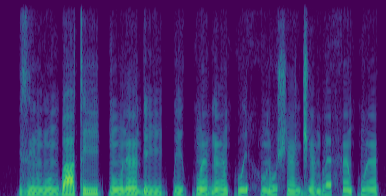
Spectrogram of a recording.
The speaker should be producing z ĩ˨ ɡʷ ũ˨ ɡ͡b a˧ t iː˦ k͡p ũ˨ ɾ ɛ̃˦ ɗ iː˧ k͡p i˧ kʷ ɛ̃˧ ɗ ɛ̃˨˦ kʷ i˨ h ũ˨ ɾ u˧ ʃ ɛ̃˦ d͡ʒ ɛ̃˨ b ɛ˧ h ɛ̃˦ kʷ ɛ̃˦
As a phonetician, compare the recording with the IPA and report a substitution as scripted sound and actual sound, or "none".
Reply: none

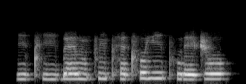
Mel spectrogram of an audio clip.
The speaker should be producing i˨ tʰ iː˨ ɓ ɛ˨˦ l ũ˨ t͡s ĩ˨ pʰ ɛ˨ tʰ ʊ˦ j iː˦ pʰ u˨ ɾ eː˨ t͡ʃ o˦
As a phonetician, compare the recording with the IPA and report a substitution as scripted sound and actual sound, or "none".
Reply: none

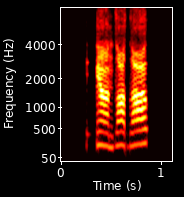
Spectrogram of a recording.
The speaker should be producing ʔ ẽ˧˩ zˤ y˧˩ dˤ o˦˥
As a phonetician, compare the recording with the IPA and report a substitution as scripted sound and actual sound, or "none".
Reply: zˤ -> dˤ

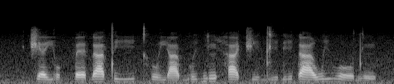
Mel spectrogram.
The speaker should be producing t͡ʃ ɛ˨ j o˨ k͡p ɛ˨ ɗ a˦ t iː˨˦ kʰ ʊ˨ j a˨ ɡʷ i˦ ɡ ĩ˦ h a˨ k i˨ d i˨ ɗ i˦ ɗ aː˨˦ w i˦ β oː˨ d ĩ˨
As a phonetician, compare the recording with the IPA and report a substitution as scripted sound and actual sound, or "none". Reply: k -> t͡ʃ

